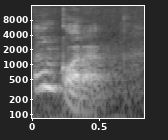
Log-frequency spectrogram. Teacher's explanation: proparoxítona, nossa antepenúltima sílaba, que ela é tônica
